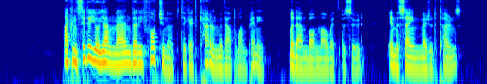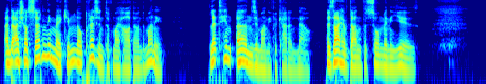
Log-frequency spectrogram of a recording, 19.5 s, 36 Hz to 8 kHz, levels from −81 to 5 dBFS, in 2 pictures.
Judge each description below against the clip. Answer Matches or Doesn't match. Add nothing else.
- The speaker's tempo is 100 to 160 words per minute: Matches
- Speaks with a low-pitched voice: Matches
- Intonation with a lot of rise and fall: Matches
